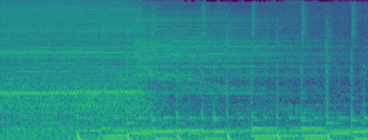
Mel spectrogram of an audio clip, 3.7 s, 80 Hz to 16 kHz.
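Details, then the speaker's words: Storz MASTERPULS Ultra MP200 radial shockwave therapy machine switched on at its rear power switch: low hum, then repeated falling and rising mechanical tones as it powers up and sets itself up. "now in the back of the machine you'll turn the power on it goes from the zero to the one setting and that means that your power will be on and you can hear it setting up"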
